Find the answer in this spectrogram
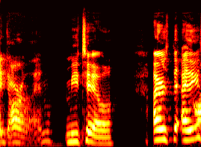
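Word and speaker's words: Adarlan: is the the kingdom and how it's actually pronounced otter land I hate it yeah otland that's how it's like canonically said yeah in in the in the audio books I say Ad Darlin me too I was I say like aderin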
